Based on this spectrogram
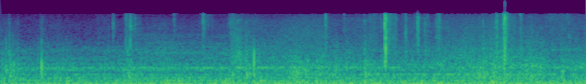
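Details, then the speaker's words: Chinese diesel heater about five minutes after startup while camping in a hot tent, warming up: steady low combustion rumble with faint regular fuel-pump ticks, exhaust flowing; running normally. "if you listen you can hear the fuel pump ticking there we got some exhaust coming out here it's starting to get warm"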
